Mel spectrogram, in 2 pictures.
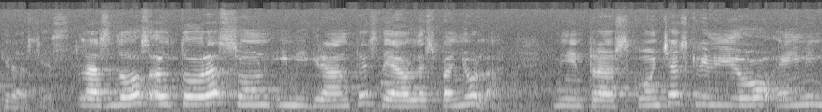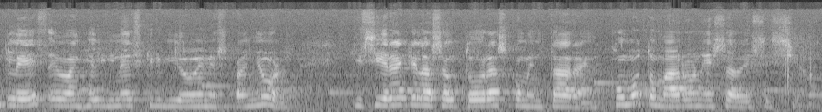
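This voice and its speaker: A woman's voice: fairly high pitch, normal speed, darkish tone. A woman moderating a book panel, brief and courteous as she poses questions. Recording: echoey room with music behind.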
